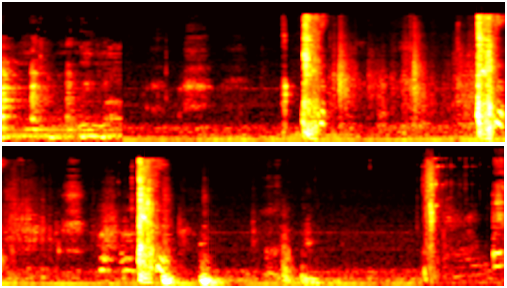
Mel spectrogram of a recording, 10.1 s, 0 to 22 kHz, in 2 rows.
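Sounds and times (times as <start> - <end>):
baby sneezing: 2.8 - 3.4, 4.7 - 5.2, 6.4 - 6.8.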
